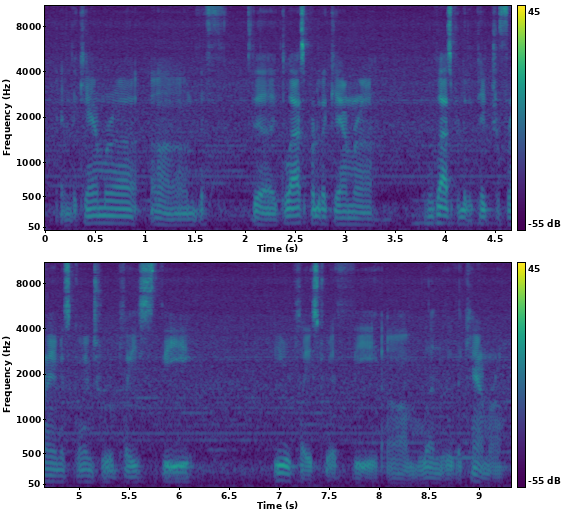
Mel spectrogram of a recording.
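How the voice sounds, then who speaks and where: A man with a very deep, low pitch talks at a fairly quick pace over noticeable background noise. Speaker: video tutorial maker. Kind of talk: tutorial. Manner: casual; stuttering, many fillers.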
